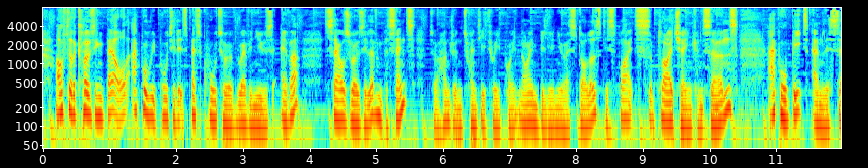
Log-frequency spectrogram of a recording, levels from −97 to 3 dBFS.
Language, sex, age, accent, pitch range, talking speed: English, male, 50-69, British, 100-135 Hz, 135 wpm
